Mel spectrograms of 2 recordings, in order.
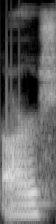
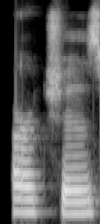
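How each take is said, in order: First: The word is said with French pronunciation. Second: The word is said with English pronunciation.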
